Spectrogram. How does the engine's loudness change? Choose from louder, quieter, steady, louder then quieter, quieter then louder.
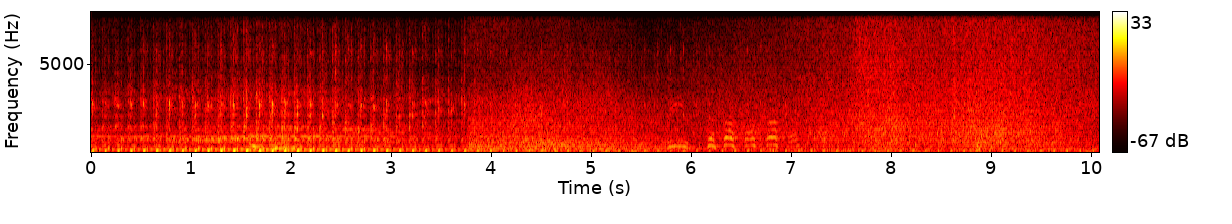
quieter.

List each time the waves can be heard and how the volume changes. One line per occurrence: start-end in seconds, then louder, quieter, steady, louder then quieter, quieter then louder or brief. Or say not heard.
3.8-10.0 quieter then louder.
